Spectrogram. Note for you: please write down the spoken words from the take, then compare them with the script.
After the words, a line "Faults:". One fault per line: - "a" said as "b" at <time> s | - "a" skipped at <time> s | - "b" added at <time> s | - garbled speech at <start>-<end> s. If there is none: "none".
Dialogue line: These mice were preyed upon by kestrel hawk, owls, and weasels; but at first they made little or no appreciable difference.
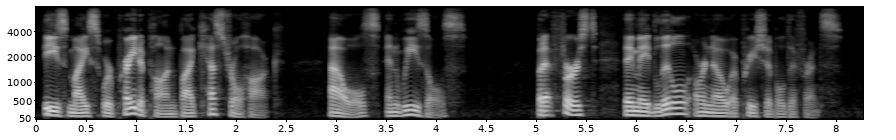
These mice were preyed upon by kestrel hawk, owls, and weasels; but at first they made little or no appreciable difference.
Faults:
none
